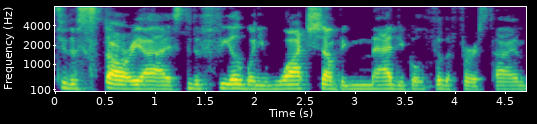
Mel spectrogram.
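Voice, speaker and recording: A man speaks at a moderate pace with a Swedish accent. His pitch is fairly high. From Sweden. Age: 40s. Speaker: filmmaker and musician. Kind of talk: interview. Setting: video call.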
